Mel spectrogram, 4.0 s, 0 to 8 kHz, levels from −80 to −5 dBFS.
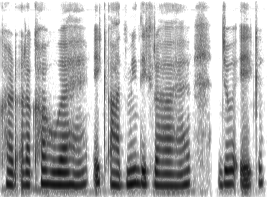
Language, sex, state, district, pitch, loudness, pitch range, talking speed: Hindi, female, Chhattisgarh, Raipur, 195 Hz, -16 LUFS, 185-205 Hz, 165 wpm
